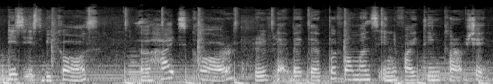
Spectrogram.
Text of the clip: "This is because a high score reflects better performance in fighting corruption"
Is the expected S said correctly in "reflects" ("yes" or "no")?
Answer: no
